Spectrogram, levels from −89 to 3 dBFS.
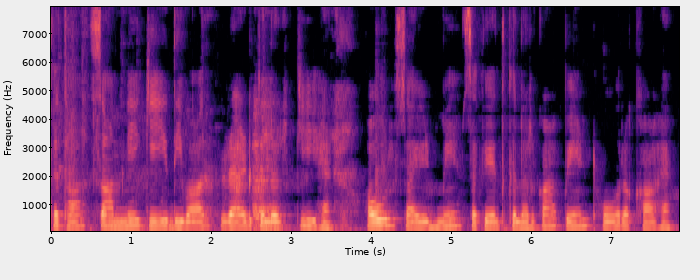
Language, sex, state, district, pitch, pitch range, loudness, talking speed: Hindi, female, Uttar Pradesh, Saharanpur, 215 Hz, 205-225 Hz, -19 LUFS, 135 wpm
